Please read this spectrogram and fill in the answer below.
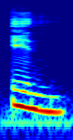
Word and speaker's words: in: time supply chain this next word a lot of Chinese students have trouble with because they associate their vowel sound in in to American English in do you hear that difference in where they take the tongue like the tongue in the back here goes up here to create that in and the front of their tongue does not touch the roof of the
